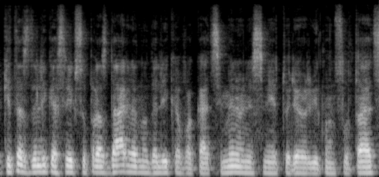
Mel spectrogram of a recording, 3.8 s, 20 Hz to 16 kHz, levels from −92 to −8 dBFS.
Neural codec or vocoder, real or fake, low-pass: vocoder, 48 kHz, 128 mel bands, Vocos; fake; 14.4 kHz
